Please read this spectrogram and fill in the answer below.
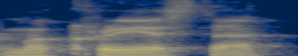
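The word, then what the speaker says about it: Mac Críosta: So it's Mac Criosta. And it's the accent on the I that kills everybody.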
